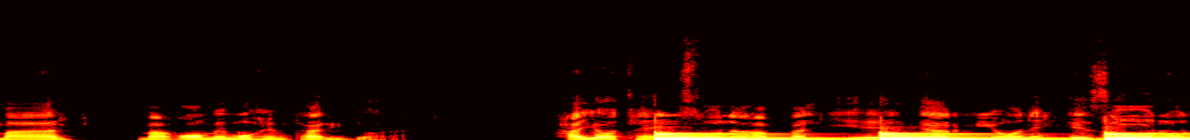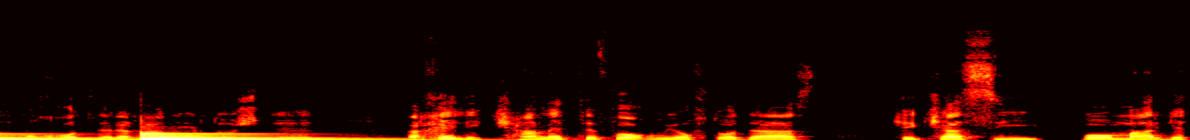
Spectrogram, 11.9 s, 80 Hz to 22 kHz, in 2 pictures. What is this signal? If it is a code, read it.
Clock strike, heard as a bell, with room echo and speech in Persian. 4. Four o'clock.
